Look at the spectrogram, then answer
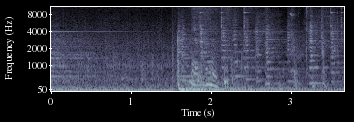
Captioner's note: grunting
